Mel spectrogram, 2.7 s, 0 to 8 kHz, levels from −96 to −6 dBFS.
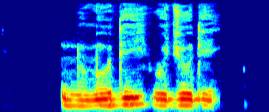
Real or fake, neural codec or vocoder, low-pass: fake; codec, 16 kHz, 8 kbps, FreqCodec, larger model; 7.2 kHz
